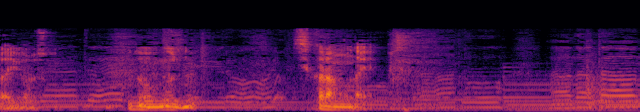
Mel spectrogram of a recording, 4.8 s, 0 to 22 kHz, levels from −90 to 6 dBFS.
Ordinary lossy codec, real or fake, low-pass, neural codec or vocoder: none; real; none; none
